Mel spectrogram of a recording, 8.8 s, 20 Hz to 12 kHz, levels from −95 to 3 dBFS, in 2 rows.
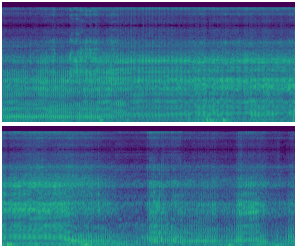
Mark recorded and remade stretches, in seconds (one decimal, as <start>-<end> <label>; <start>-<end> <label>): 0.0-6.1 recorded; 6.1-7.1 remade; 7.1-8.8 recorded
